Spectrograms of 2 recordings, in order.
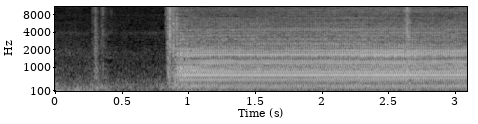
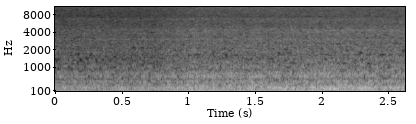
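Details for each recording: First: Trane package unit with newly replaced three-phase scroll compressor: harsh buzzy droning hum, no pressure differential between high and low side; compressor running backwards, fixed by swapping two power legs. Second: Trane package unit after compressor replacement; compressor had run backwards with no pressure differential until two power legs were swapped: now a steady, even low hum without rattle, pressure differential established immediately.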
